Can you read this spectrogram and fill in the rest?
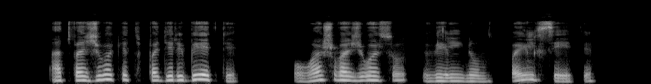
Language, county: Lithuanian, Telšiai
